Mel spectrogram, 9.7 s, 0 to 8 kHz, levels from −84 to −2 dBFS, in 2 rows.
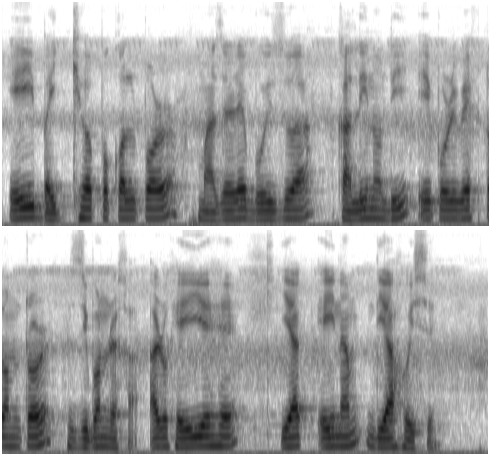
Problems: constant background noise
